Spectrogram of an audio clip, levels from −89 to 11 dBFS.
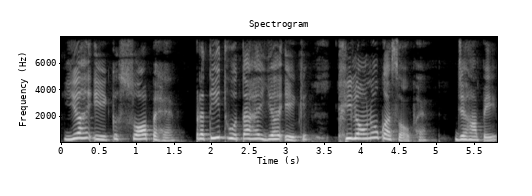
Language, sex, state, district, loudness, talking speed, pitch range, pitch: Hindi, female, Bihar, West Champaran, -13 LUFS, 165 wpm, 245-335 Hz, 300 Hz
